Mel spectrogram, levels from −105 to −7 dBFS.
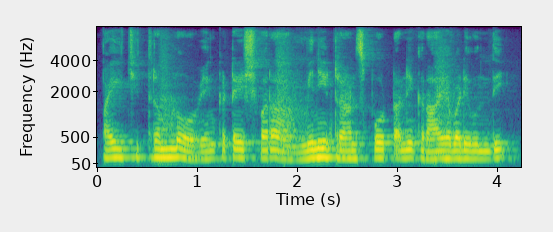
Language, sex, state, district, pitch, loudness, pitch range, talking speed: Telugu, male, Telangana, Mahabubabad, 130 Hz, -15 LUFS, 120-135 Hz, 125 wpm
